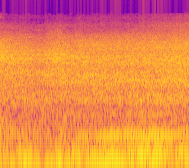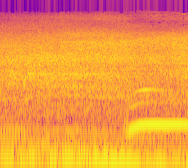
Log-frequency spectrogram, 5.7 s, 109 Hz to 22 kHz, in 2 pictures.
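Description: Supercharged 1970 Chevelle's engine rumbling as the car drives up the street. About five seconds in, a whine climbs sharply in pitch and then holds steady.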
